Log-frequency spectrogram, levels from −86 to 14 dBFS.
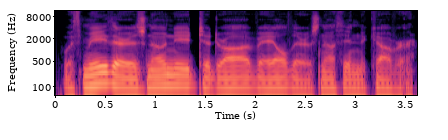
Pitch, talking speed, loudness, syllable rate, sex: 90 Hz, 250 wpm, -16 LUFS, 5.5 syllables/s, male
